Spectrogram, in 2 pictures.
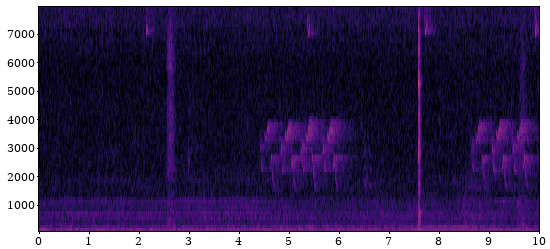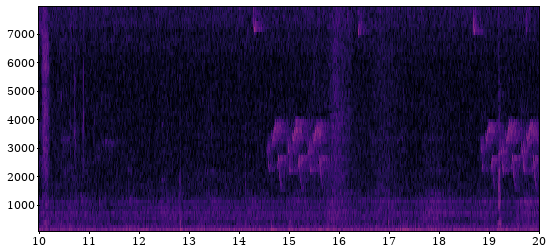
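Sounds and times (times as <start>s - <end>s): songbird chirping: 0.5s - 17.3s, 18.6s - 20.0s
low outdoor rumble: 6.2s - 20.0s.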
